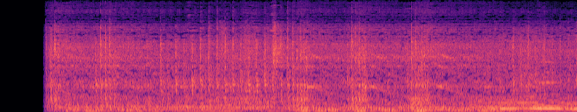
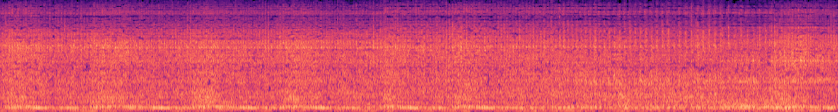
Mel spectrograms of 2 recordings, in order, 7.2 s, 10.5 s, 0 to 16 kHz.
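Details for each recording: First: Honda CD 70 single after timing chain and rollers were replaced and timing marks realigned: even idle with no chain rattle or tapping over the exhaust putter; normal idle. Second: Honda CD 70 motorcycle at idle: fast, loose metallic chatter over the beat, about three ticks a second; loud timing chain rattle that persisted despite prior timing work, per the customer.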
